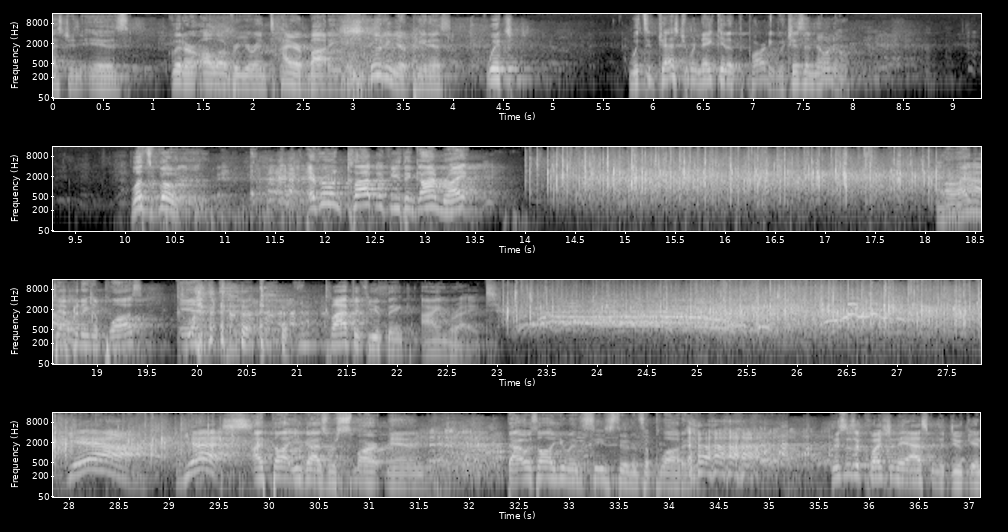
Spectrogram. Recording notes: Recorded live at Duke University.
